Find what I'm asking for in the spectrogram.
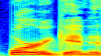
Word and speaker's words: Oregon: We have offices in Portland, Oregon, and Oregon is how you say that.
